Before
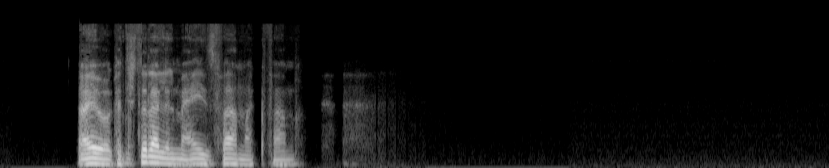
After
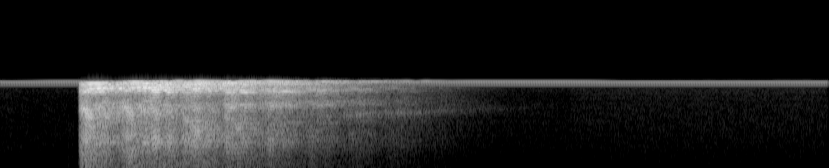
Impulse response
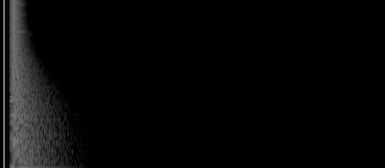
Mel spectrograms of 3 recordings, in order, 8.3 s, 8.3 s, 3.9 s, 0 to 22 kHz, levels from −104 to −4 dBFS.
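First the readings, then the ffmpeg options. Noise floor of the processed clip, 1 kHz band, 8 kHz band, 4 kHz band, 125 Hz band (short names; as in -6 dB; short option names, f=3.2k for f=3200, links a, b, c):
-52 dBFS, +1.5 dB, under -25 dB, +30.0 dB, under -30 dB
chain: -filter_complex "[0:a]asplit=5[a][b][c][d][e];[b]adelay=410,afreqshift=-65,volume=-4dB[f];[c]adelay=820,afreqshift=-130,volume=-13.9dB[g];[d]adelay=1230,afreqshift=-195,volume=-23.8dB[h];[e]adelay=1640,afreqshift=-260,volume=-33.7dB[i];[a][f][g][h][i]amix=inputs=5:normalize=0,asplit=2[j][k];[1:a]atrim=start_sample=2205,lowpass=3.5k,adelay=33[l];[k][l]afir=irnorm=-1:irlink=0,volume=2.5dB[m];[j][m]amix=inputs=2:normalize=0,aeval=exprs='val(0)+0.002*(sin(2*PI*60*n/s)+sin(2*PI*2*60*n/s)/2+sin(2*PI*3*60*n/s)/3+sin(2*PI*4*60*n/s)/4+sin(2*PI*5*60*n/s)/5)':c=same,lowpass=f=2.6k:t=q:w=0.5098,lowpass=f=2.6k:t=q:w=0.6013,lowpass=f=2.6k:t=q:w=0.9,lowpass=f=2.6k:t=q:w=2.563,afreqshift=-3000,volume=3.5dB"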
